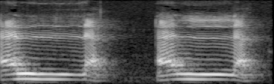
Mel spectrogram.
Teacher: So the noon basically is hidden, okay, and we pronounce the lam with shadda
